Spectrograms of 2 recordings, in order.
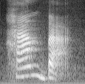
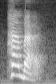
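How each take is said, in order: First: It is slow, with an n sound before b. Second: It is fast, with an m sound before b. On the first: "Say it slowly" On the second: "Now say it faster. The n changed into m"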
